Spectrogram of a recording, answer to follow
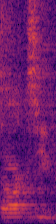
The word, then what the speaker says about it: Sasche: Two Rivers native, and the last name is pronounced Soxy.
